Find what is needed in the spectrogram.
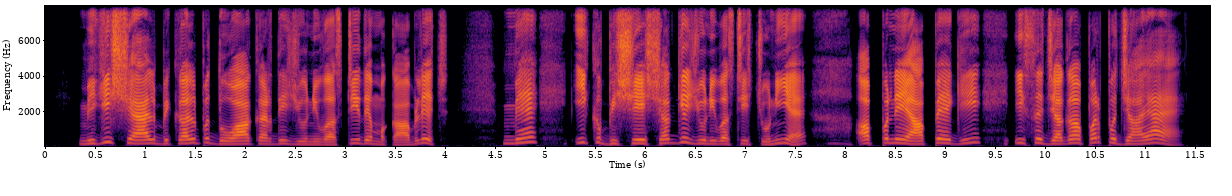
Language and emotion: Dogri, disgusted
